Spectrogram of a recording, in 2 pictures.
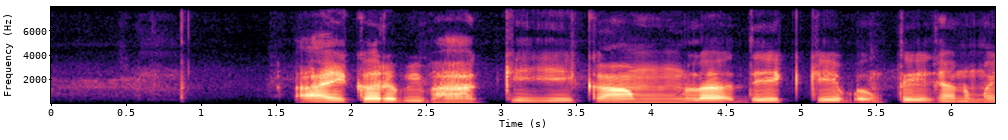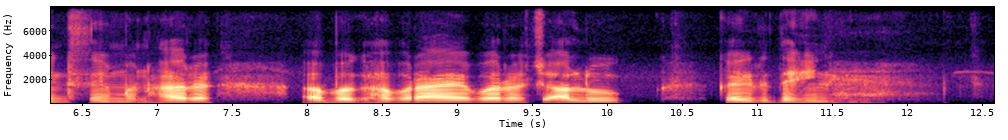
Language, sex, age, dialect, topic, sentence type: Chhattisgarhi, male, 31-35, Northern/Bhandar, banking, statement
